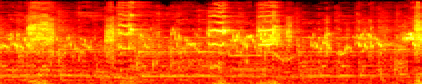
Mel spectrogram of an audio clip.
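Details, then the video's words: Happy budgerigar giving harsh, scratchy chatter in short bursts of squawks and chirps, separated by brief quieter gaps, with a thin high whistle near the middle. "Happy budgie chirping sound"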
